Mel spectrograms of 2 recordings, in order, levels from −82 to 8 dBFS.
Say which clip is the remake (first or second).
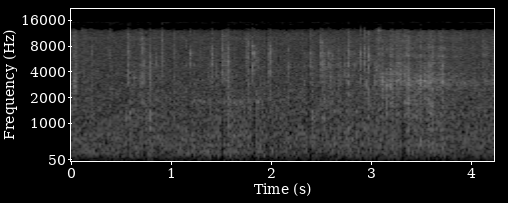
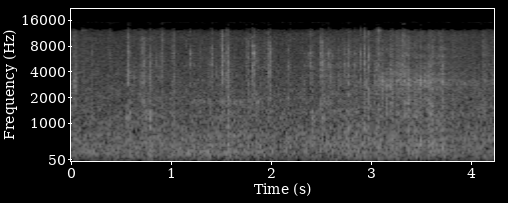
second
